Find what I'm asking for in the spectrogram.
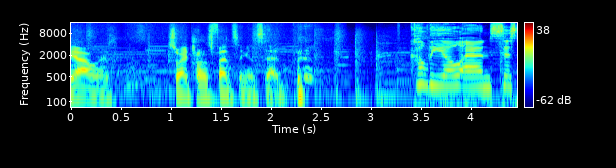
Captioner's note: laughs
